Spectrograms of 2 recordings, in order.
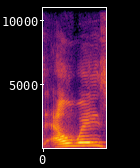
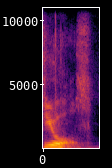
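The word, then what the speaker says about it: Elwes: It's pronounced Elwez. You know what? I always pronounced it that way too, Kevin. And somebody corrected me. I thought it was Carrie Elwez. And I pronounced it Elwez. And I've always pronounced it Elwez. And somebody goes, no, it's Yules.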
